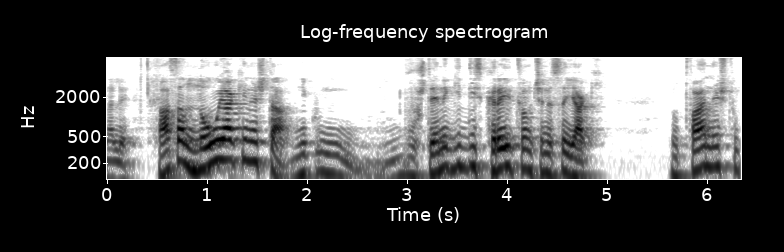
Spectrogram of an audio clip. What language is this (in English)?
Bulgarian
